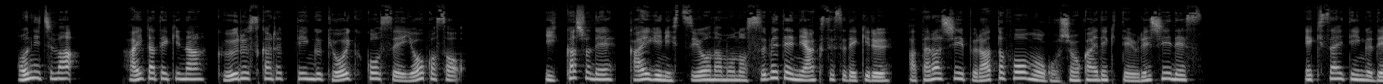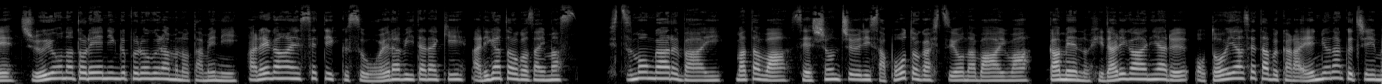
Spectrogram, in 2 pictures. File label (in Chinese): 日语女 外语; 小语种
